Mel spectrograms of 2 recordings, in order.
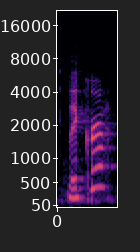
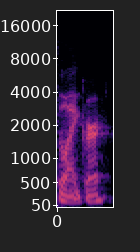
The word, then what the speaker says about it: Lycra: were talking about uh lycra liquor liquor did i say it wrong no it's like her okay listen i have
